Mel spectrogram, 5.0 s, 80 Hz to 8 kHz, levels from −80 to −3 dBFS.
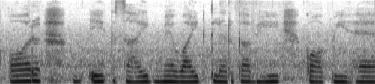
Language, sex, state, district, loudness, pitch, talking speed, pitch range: Hindi, female, Jharkhand, Deoghar, -16 LUFS, 185 Hz, 120 wpm, 180-190 Hz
